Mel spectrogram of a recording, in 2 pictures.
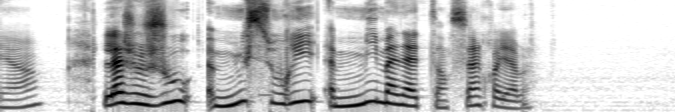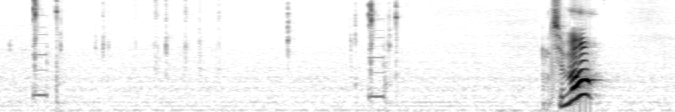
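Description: Keypad buttons click softly as a code is entered.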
